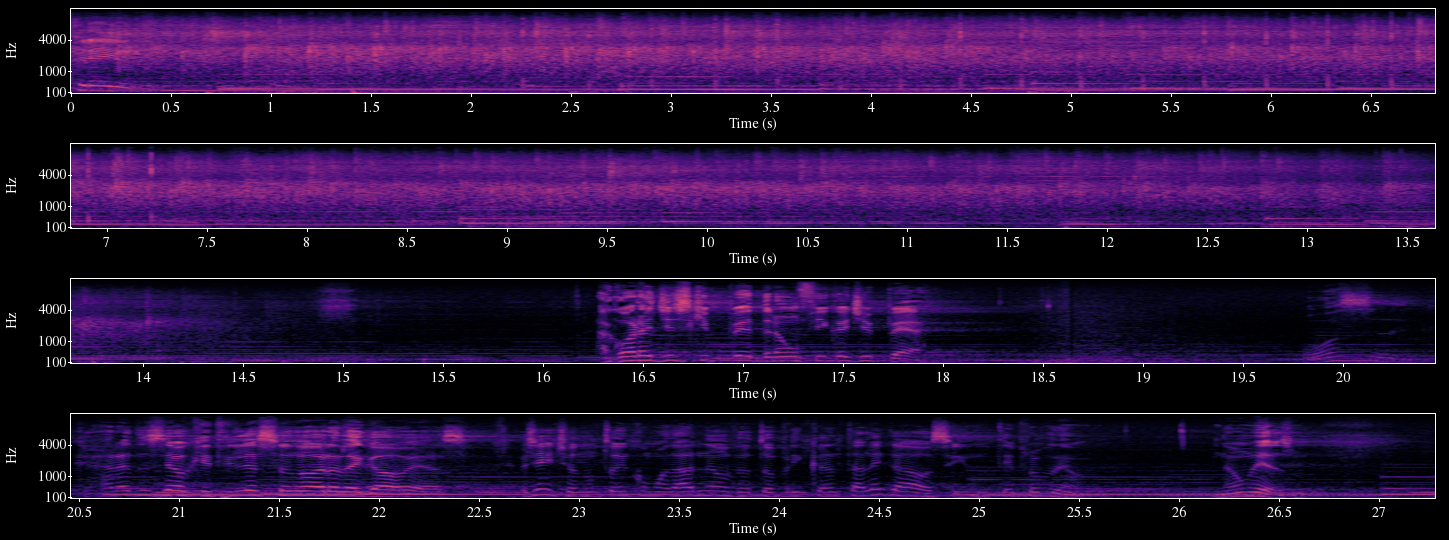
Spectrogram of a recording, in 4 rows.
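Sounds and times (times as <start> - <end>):
speech: 0.0 - 0.7, 16.4 - 18.2, 20.8 - 27.1
audience applauding: 0.0 - 14.9.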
